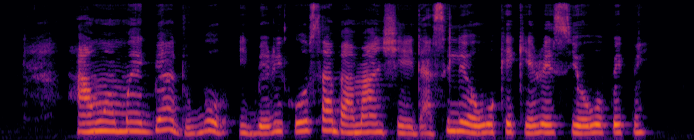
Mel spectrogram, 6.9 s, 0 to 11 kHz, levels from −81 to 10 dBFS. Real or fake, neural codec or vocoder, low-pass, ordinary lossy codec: fake; vocoder, 48 kHz, 128 mel bands, Vocos; 9.9 kHz; none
